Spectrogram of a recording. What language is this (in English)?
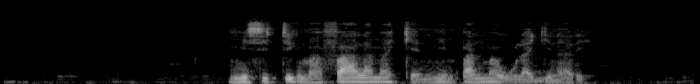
Kwasio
